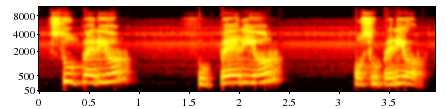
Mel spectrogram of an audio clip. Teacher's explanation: en rior es donde recae la mayor fuerza de voz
